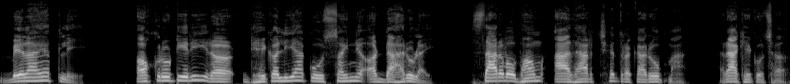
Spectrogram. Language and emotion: Nepali, neutral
